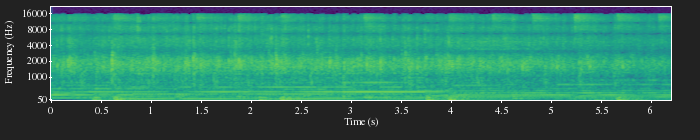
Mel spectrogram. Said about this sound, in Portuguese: Será que podemos dar uma grande salva de palmas?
